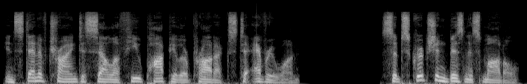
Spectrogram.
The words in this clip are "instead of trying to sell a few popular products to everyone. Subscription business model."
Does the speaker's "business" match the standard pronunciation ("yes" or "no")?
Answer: yes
